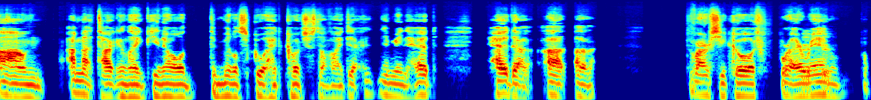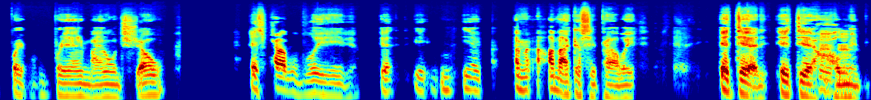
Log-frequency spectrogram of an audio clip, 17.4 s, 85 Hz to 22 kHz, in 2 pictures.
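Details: Adult male high school football coach who has stuttered throughout a career of over 34 years, reporting blocks on the letter D; stuttering.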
